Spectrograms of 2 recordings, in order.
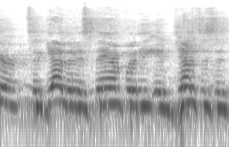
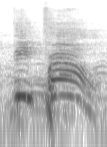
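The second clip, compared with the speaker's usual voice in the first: rousing shout; 7 semitones higher, much slower than usual. Real, not acted. Exhorting the crowd.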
